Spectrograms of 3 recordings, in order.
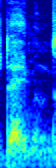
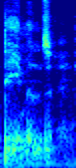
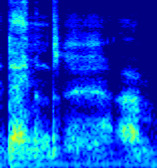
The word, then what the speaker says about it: Daemons: I pronounce it the Daemons. I know some people say the Demons. I say the Daemons.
